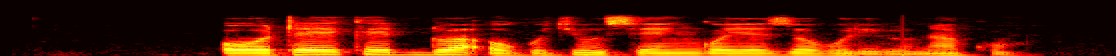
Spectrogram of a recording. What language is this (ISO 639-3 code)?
lug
